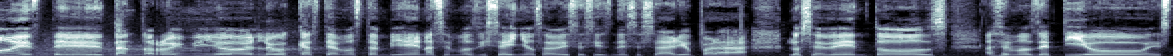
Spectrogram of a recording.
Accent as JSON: {"language": "Spanish", "region": "Mexico City", "country": "Mexico", "said": "De, de, Ciudad de México"}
